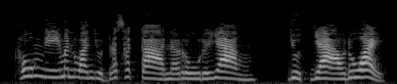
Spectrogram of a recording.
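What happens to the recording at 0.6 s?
At 0.6 s, as across the whole clip, the speech is dull and smeared with fizzy, warbling sibilants, likely AAC compression near 24 kbps stripping highs and leaving spectral holes.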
